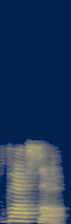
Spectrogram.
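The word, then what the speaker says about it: Wasser: German W sounds like English V. Yes, V and W are completely switched around. Just remember that and you will be absolutely fine. The example word is vasa.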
